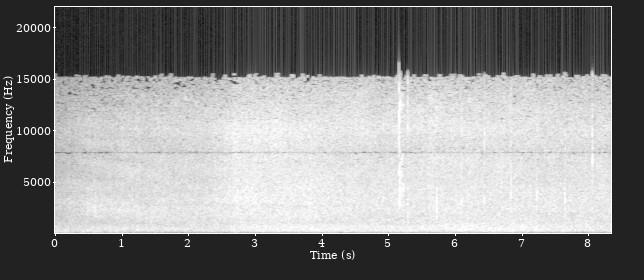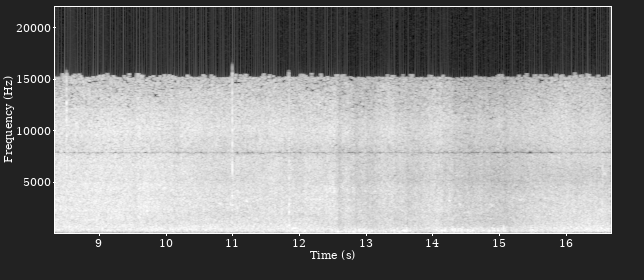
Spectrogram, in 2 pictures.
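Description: Continuous wash of sea surf on a sandy beach, mixed with wind rumbling on the microphone; the wash swells a little a few seconds in and then holds steady.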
